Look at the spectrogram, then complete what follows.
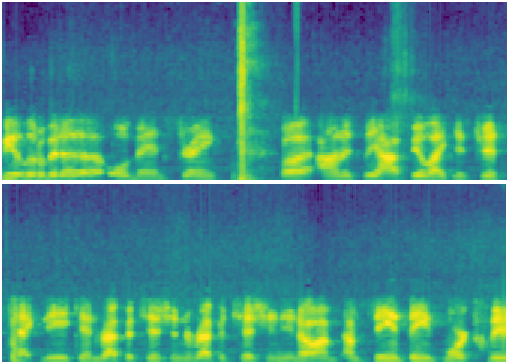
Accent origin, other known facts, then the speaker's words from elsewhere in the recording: Franklin, Tennessee, United States; Yeah, I grew up in Tennessee, Franklin, Tennessee.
